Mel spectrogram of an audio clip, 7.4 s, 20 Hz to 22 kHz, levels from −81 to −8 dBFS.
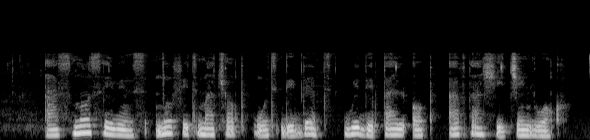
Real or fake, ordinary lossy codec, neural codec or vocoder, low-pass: real; none; none; 5.4 kHz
